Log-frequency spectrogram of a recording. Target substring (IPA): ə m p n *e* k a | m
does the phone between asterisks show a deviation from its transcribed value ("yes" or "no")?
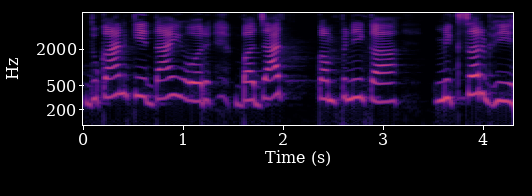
yes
